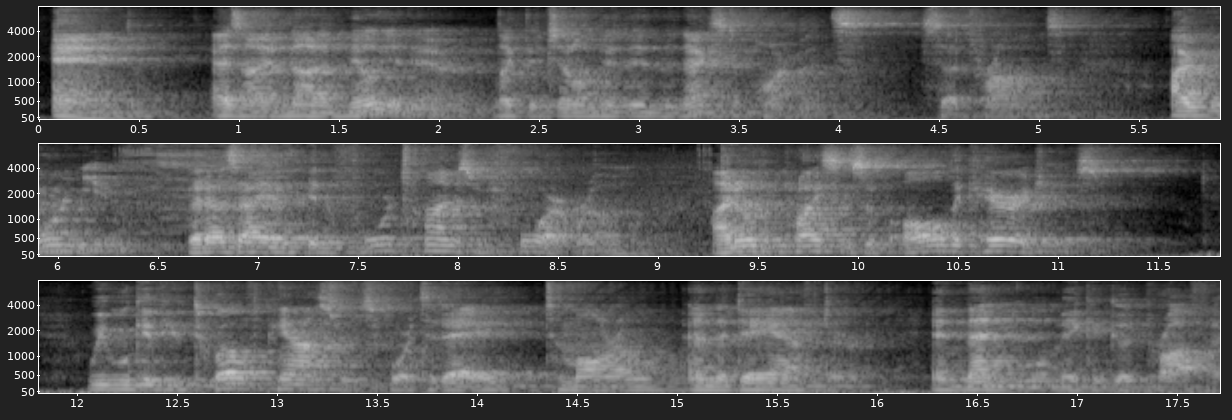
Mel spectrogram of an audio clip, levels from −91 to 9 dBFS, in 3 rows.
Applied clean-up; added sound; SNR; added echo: none; Tools; 16 dB; reverberation time 1.1 s.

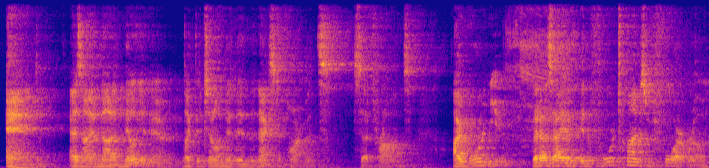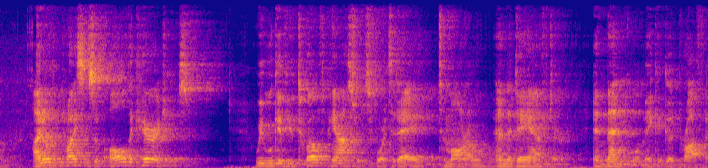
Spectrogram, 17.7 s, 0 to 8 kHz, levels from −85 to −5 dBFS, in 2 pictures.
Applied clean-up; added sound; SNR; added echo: neural separator model SepFormer DNS4.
